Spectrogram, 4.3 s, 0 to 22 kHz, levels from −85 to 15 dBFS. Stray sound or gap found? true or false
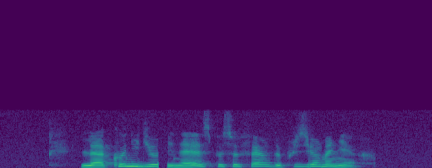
true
